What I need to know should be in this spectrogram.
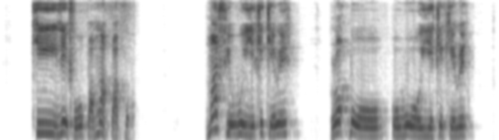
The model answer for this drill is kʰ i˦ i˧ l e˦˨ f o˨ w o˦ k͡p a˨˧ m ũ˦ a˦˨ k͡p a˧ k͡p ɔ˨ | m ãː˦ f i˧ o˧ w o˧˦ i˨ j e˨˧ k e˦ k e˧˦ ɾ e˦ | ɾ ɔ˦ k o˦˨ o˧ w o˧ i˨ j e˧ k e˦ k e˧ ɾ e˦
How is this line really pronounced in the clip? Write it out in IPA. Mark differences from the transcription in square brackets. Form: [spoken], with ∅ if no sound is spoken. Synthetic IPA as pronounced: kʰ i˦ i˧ l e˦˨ f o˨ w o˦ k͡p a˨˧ m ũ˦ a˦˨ k͡p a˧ k͡p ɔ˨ | m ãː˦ f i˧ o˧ w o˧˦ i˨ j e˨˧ k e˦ k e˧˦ ɾ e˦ | ɾ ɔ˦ [k͡p] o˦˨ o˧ w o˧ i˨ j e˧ k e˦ k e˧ ɾ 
